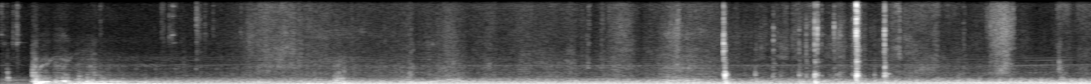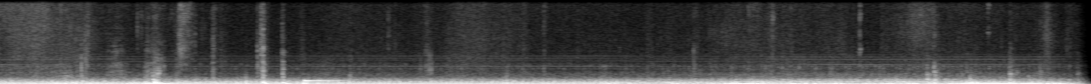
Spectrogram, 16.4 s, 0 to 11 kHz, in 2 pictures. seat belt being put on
1.8 9.8

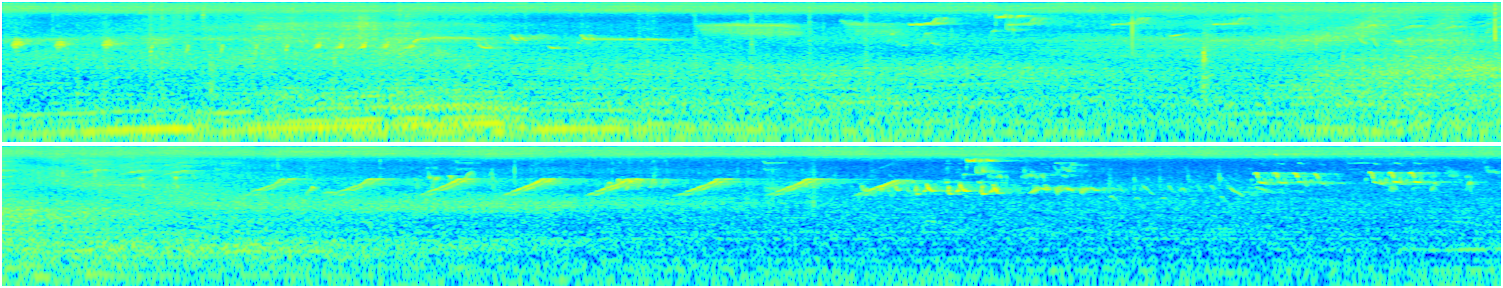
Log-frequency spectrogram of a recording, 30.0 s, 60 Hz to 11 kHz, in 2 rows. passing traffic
0.0 21.8

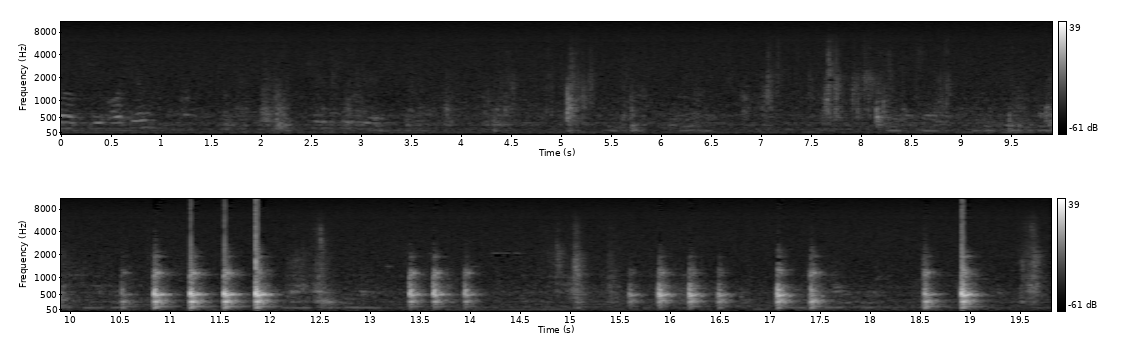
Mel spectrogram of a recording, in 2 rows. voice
0.0 1.4, 2.5 3.4, 8.2 10.7, 12.2 13.2, 17.4 18.2

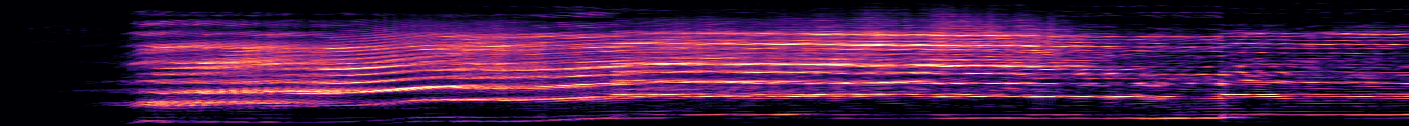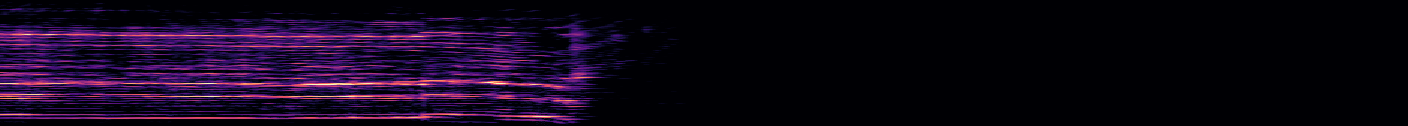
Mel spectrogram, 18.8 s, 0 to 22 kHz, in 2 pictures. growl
0.4 5.1

